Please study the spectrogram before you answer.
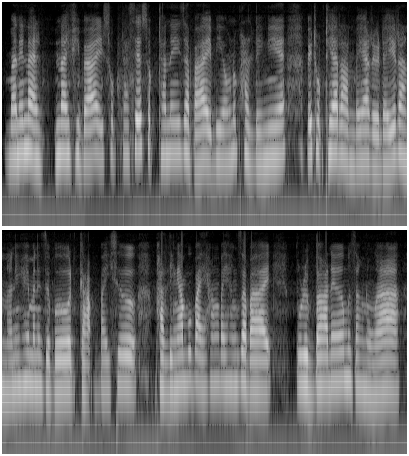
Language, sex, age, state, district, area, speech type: Bodo, female, 45-60, Assam, Chirang, rural, spontaneous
